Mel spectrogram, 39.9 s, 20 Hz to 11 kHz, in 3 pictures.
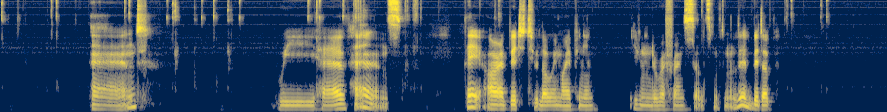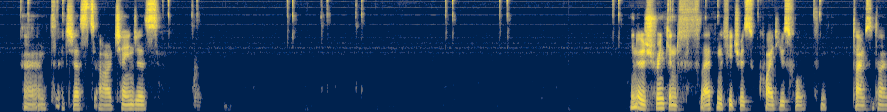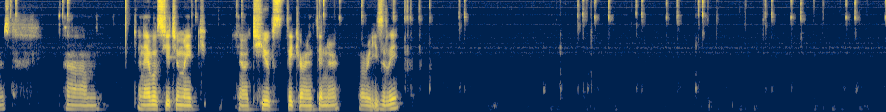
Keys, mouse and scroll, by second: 0.3 Tab, 0.5 g, 1.2 r, 2.1 Tab, 2.8 a, 3.4 a, 6.6 Tab, 7.0 Tab, 7.2 g, 7.7 Tab, 7.9 Tab, 8.5 Tab, 9.0 a, 9.2 a, 9.4 g, 10.9 Tab, 11.3 Tab, 11.8 Tab, 12.0 click, 12.1 Tab, 12.9 g, 14.0 g, 15.0 g, 16.9 g, 19.2 q, 24.7 click, 24.9 g, 26.5 g, 27.2 s, 28.1 d, 28.7 s, 30.7 s, 31.7 Tab, 32.8 Tab, 34.1 q, 34.6 g, 35.5 Tab, 36.0 Tab, 36.6 g, 37.4 Tab, 37.8 Tab, 38.1 Tab, 39.0 Tab, 39.2 a, 39.6 Tab.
